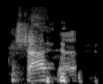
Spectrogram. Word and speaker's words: cachaça: don't know about, and it has a tricky name, cachaça, because it's spelled like cachaca.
